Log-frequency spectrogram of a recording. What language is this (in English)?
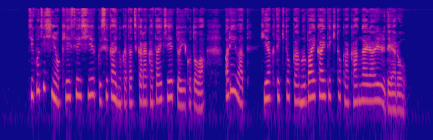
Japanese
